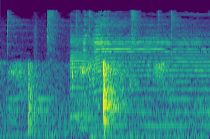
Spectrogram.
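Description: Vegetable peeler scraping down a raw carrot, shaving off long strips, with a sharp click about a second in. Faint background music runs underneath.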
